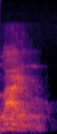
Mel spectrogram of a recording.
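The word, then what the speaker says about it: Lisle: called by my name lyle so in case you can't you know figure out how l-i-s-l-e is pronounced it's live like l-y-l-e and my wonderful assistant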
